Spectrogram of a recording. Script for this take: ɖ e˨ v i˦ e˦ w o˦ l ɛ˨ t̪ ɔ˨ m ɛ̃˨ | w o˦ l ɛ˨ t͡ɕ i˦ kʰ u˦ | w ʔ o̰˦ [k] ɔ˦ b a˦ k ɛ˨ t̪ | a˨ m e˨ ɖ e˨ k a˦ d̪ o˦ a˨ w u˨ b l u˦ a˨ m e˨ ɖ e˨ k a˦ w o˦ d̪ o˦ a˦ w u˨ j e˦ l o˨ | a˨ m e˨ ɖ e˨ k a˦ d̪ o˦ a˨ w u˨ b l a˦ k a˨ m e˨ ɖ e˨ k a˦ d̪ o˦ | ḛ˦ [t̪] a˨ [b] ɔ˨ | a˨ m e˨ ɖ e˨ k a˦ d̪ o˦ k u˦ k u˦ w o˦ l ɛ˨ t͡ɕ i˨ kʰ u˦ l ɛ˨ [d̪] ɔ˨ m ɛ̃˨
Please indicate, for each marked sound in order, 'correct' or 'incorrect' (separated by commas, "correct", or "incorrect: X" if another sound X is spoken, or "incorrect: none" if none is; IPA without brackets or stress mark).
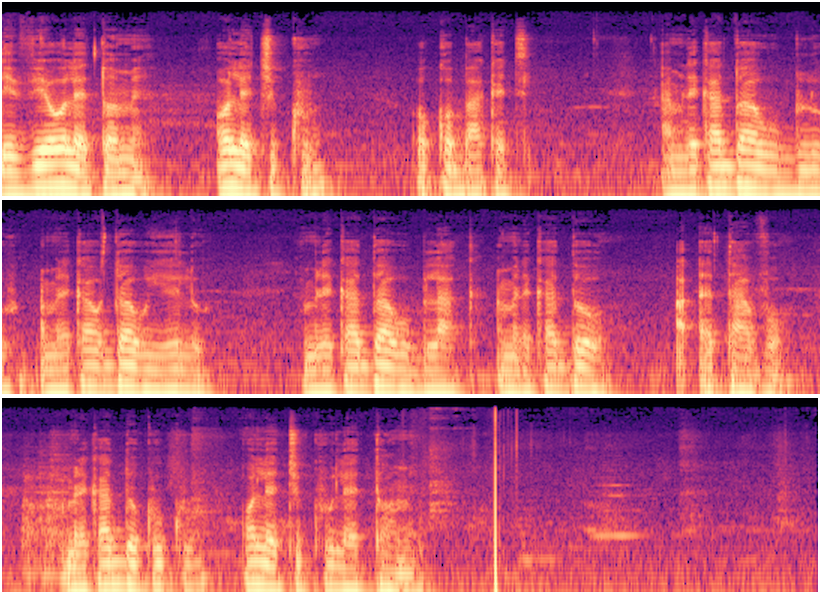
correct, correct, incorrect: v, incorrect: t̪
